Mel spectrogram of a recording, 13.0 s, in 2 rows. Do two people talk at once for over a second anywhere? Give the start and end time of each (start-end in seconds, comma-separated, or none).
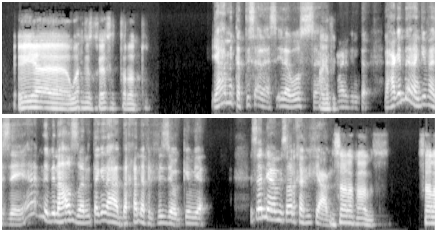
none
